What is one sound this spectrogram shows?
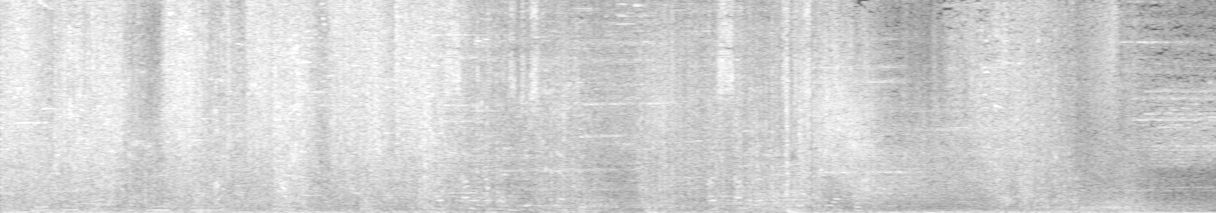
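Game battle effects blast and crackle loudly.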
